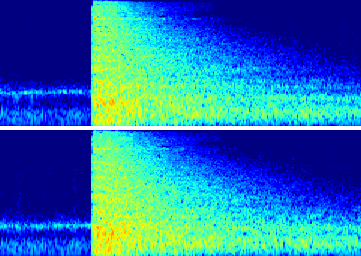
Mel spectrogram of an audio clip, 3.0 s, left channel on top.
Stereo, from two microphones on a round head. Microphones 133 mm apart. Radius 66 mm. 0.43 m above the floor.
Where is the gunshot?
15° left (ahead or behind), 1.0 m.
